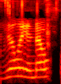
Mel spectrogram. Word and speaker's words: Zelienople: Uh, is Zelienople, PA, and that is actually where Glade Run is located, where I work.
